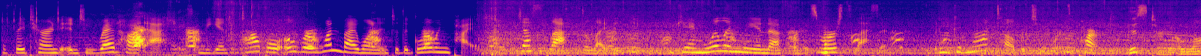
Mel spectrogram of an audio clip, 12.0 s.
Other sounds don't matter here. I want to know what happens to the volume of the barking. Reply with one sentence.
The volume of the barking goes down.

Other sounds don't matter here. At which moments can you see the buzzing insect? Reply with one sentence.
The buzzing insect can be heard from 0.0 to 3.2 s and from 4.7 to 11.9 s.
